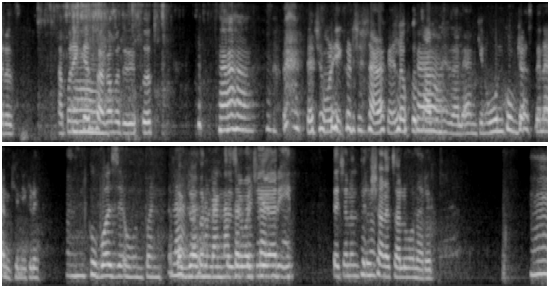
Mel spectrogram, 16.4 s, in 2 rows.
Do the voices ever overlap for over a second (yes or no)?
yes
